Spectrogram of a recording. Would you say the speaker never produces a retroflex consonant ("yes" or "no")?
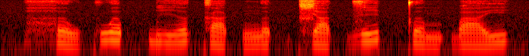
yes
